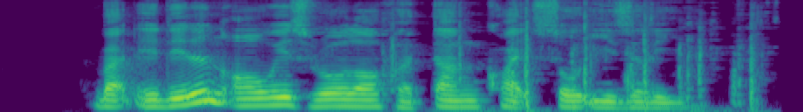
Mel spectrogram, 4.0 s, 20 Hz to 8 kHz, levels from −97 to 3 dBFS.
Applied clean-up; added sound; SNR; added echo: classical method Wiener filter.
